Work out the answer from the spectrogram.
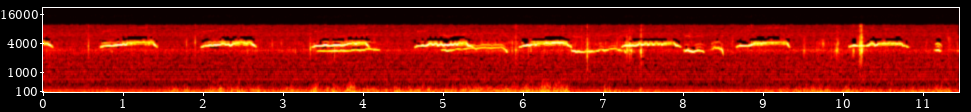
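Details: Female bald eagle at a Northeast Florida nest calls over a fish while she and her mate feed the eaglets around 4:40 pm. Repeated high whistled notes, some dipping lower, come over rustling nest noise and a steady hum.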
